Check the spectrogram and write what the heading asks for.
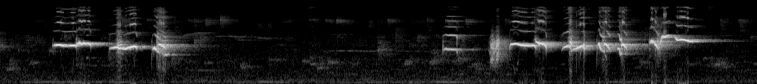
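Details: Oriental magpie-robin (kacer poci) singing, played as a lure to prompt a silent caged bird to answer. Loud bursts of sweet whistled notes mixed with sharp chips and rising slurs come in two phrases separated by a silent gap.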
